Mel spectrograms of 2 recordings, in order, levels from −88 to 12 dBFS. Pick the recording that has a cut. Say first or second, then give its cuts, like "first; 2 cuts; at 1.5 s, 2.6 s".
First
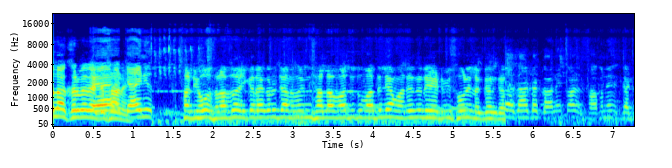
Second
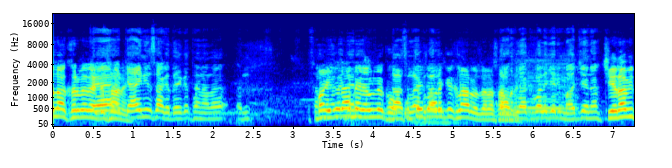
first; 2 cuts; at 1.2 s, 5.7 s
